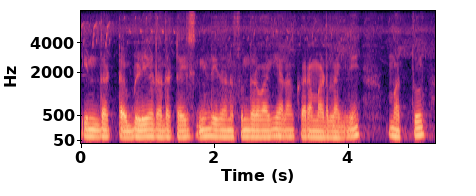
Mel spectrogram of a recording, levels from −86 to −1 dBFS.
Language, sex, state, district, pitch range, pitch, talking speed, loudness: Kannada, male, Karnataka, Koppal, 100-110 Hz, 105 Hz, 115 wpm, -17 LUFS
